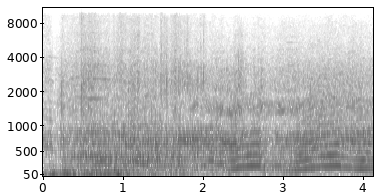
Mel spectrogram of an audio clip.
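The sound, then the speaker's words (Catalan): A rally car roars past on a stage of the Catalunya Costa Daurada rally, its engine revving up and down in loud sweeping pitch changes, with tires squealing on the gravel and a steady rumbling backdrop throughout. “Això és el que es pot escoltar si us acosteu a un tram d'un rali.”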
